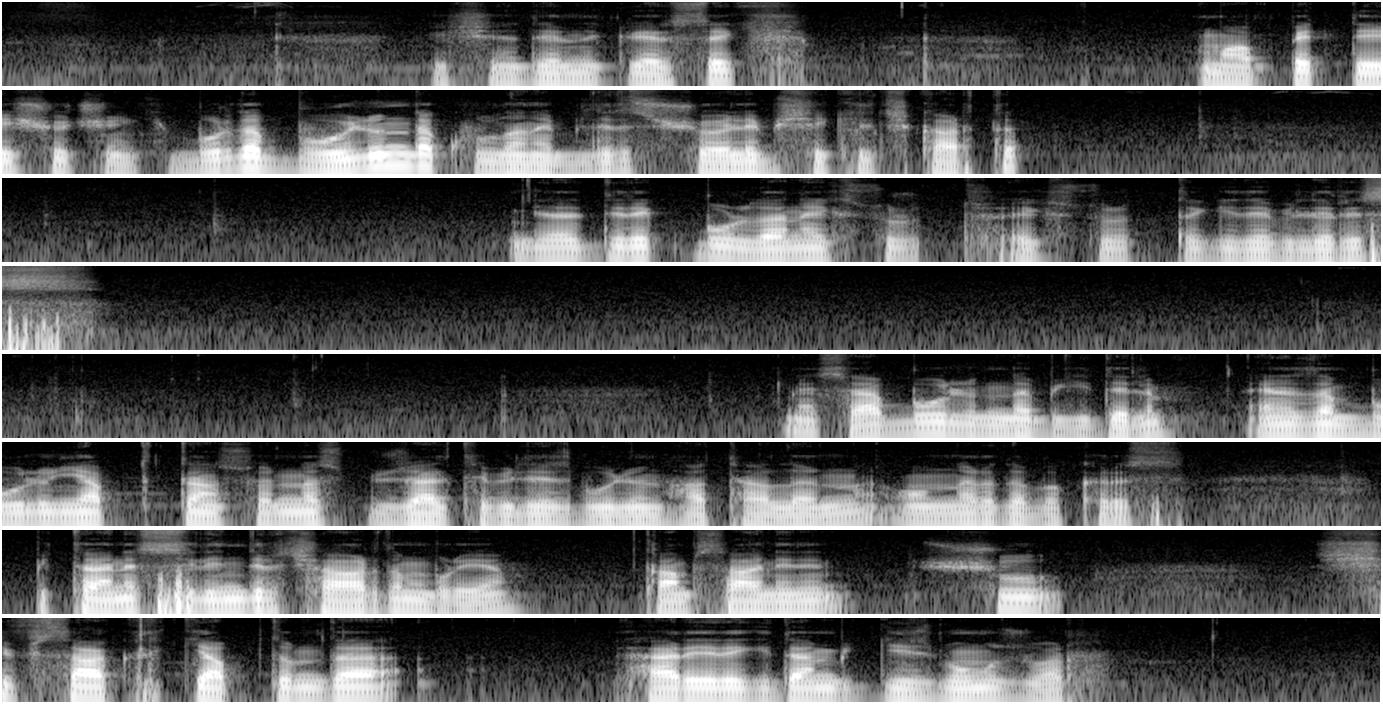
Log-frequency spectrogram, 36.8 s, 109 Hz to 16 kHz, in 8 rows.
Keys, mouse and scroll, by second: 4.2 KP_1, 4.5 KP_3, 8.1 scroll up 1, 9.0 scroll up 2, 9.4-11.2 shift+middle drag, 11.2-11.9 scroll down 4, 12.0 scroll up 3, 18.6 Tab, 18.9 click, 26.2-27.1 scroll down 4, 27.1-29.6 scroll down 1, 29.6-30.7 middle drag, 30.7-36.7 shift+right drag.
